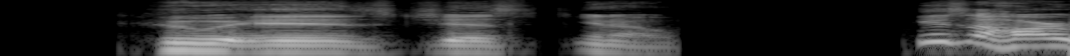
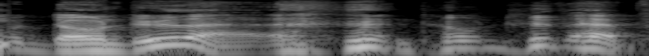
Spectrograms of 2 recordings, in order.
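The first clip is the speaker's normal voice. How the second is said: slow telling off through laughter; half-joking don't do that; laughing scold; 4 semitones higher, 3 dB louder, slower than usual. Retold or imitated. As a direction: scold them but you can't stop laughing. Laughing while scolding cousins.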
